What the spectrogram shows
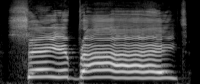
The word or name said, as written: Say It Right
